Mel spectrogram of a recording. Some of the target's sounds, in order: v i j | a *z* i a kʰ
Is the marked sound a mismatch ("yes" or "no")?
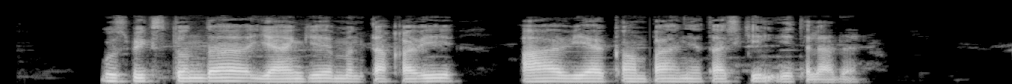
yes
